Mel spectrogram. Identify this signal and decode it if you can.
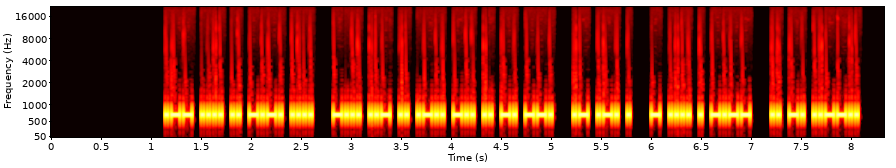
Morse code, heard as a keyed tone, about 37 wpm, 700 Hz. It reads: WHICH BUILDING ARE THEY IN?
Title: Sentences from Top 1000 Words - Review Part 5 - 40wpm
